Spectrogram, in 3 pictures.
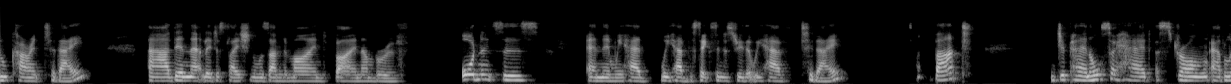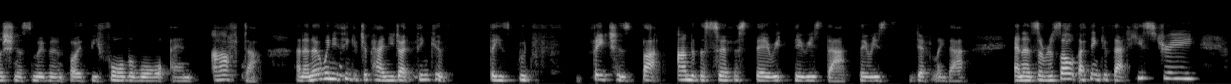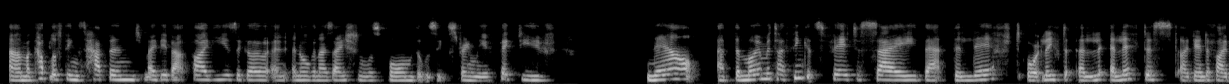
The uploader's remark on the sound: A live webinar.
